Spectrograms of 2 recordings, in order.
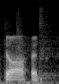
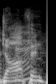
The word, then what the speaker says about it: Dauphin: I just was texting Nate to let you know that you have correctly nailed the pronunciation of Dauphin. You did an excellent job. – Dauphin, PA. It's both a county and a township, correct? – It is. It's Dauphin County, and then Dauphin is a little town just kind of north of Harrisburg. So there you go. – But I like the French pronunciation. It was very nice. It gives it a certain flair.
